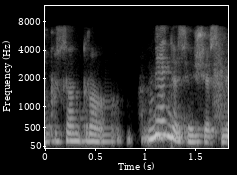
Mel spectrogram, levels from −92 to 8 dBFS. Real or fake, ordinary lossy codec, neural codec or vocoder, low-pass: real; MP3, 64 kbps; none; 7.2 kHz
